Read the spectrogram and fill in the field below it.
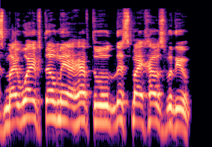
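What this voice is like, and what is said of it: Poorly done put-on foreign accent. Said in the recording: “That was a terrible accent”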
